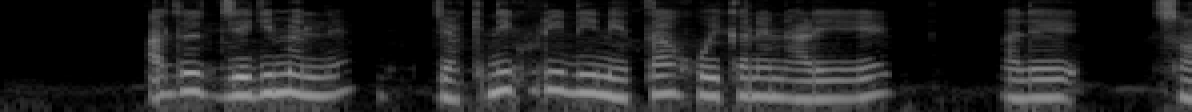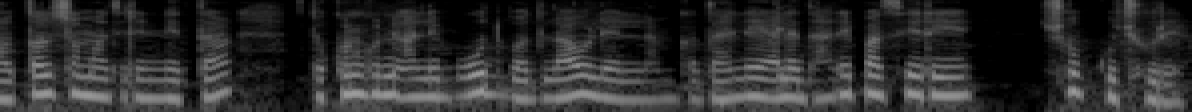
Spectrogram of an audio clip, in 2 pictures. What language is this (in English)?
Santali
